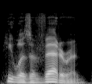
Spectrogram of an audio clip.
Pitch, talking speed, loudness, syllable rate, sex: 95 Hz, 260 wpm, -16 LUFS, 7.5 syllables/s, male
